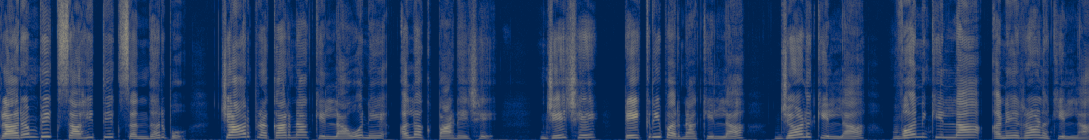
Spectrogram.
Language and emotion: Gujarati, neutral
